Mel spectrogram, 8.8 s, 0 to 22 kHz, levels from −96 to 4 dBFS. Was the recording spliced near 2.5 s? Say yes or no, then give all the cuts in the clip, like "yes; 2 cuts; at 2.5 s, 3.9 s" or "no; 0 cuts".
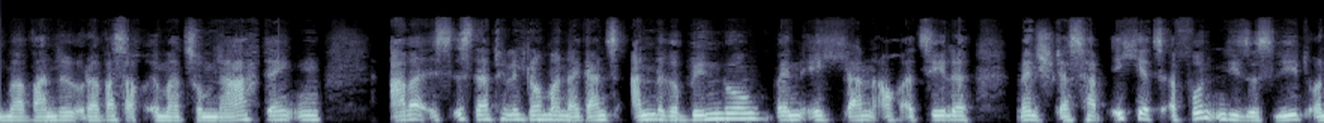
yes; 2 cuts; at 2.5 s, 5.6 s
